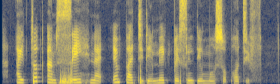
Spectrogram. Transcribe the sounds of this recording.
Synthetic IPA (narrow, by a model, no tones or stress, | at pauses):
ʔaɪtʰɔkãmsena | ɛ̃mpatʰidɛmek̚pɛsĩndɛ̃mɔsɔpʰɔtʰḭv̥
